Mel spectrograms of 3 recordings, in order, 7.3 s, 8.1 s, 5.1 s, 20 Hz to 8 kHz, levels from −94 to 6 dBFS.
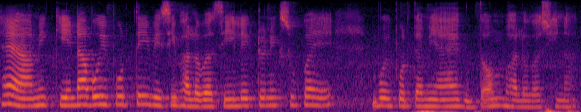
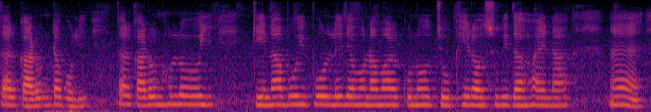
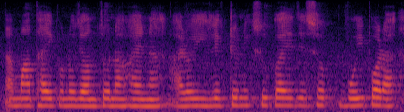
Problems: constant background noise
